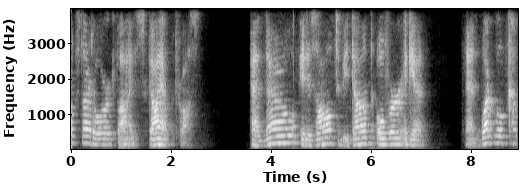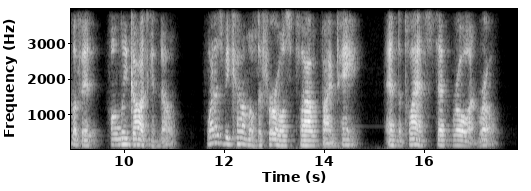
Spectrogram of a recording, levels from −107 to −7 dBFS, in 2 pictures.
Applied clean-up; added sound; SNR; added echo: neural mask model DeepFilterNet 3.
